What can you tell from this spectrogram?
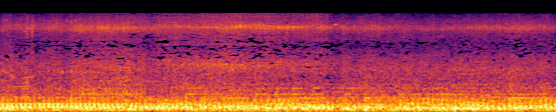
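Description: Motor scooter engines running at low speed in dense, slow-moving scooter traffic, the nearest engine giving a loud, steady, low, rapid note.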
